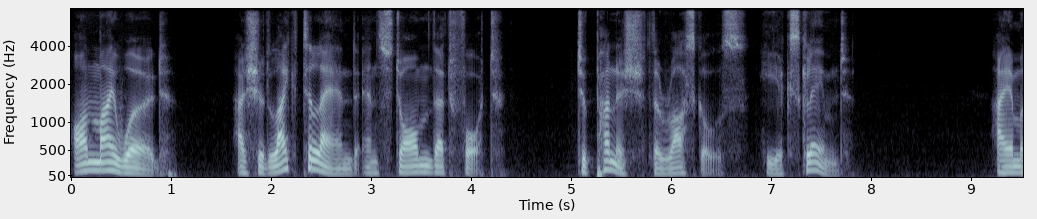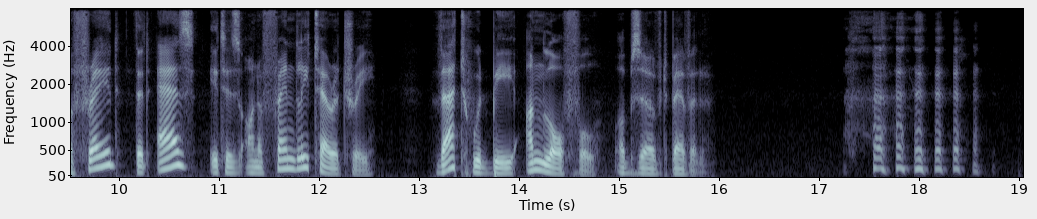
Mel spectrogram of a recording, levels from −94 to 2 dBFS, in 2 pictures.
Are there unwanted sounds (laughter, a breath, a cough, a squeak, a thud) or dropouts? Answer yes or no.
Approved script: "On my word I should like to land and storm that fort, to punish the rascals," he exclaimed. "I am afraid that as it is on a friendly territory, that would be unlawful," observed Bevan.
yes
